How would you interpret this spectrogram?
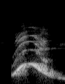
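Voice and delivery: high, loud, drawn woo; excited whoop. Real, not acted. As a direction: whoop as the finish nears. Cheering near the finish.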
